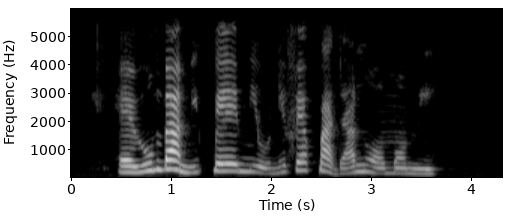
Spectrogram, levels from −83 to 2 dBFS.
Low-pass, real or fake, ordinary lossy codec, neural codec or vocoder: 5.4 kHz; real; Opus, 64 kbps; none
